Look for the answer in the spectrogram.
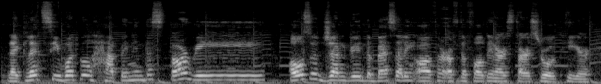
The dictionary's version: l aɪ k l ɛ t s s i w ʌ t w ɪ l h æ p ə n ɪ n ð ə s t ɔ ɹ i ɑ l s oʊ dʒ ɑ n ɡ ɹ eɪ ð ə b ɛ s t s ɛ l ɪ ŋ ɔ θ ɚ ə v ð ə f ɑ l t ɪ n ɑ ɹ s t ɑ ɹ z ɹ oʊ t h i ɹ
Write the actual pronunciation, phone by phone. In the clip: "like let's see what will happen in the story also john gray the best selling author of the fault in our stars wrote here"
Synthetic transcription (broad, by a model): l aɪ k l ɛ t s s i w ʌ t w ɪ l h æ p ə n ɪ n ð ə s t ɔ ɹ i ɑ l s oʊ dʒ ɑ n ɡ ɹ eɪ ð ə b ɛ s s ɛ l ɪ ŋ ɔ θ ɚ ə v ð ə f ɑ l t ɪ n ɑ ɹ s t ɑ ɹ s ɹ oʊ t h i ɹ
